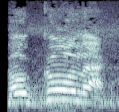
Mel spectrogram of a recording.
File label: ku ku; prikolnyy rington na sms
